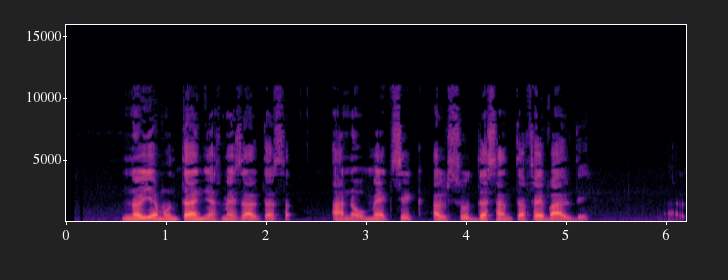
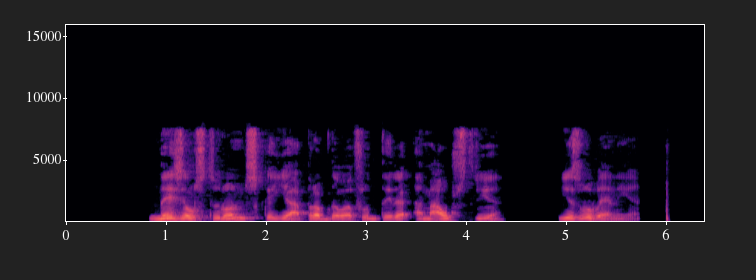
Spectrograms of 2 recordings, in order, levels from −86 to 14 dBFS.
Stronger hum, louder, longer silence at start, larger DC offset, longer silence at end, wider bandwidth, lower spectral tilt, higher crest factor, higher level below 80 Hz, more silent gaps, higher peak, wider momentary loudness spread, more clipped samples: neither; first, -22 LUFS vs -25 LUFS; second, 0.55 s vs 0.85 s; neither; second, 0.15 s vs 0.7 s; first, 11.5 kHz vs 8 kHz; about the same, -5 dB/octave vs -4.5 dB/octave; about the same, 22 dB vs 20 dB; first, -56 dBFS vs -70 dBFS; second, none vs 4.39-4.92 s; first, -2 dBFS vs -6 dBFS; first, 16 LU vs 11 LU; neither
